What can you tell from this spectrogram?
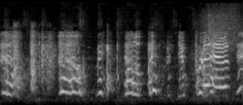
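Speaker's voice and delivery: crying as she begs for help; tearful pleading. Acted. A desperate mother begs the rabbi for her dying daughter, crying. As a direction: beg through tears.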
